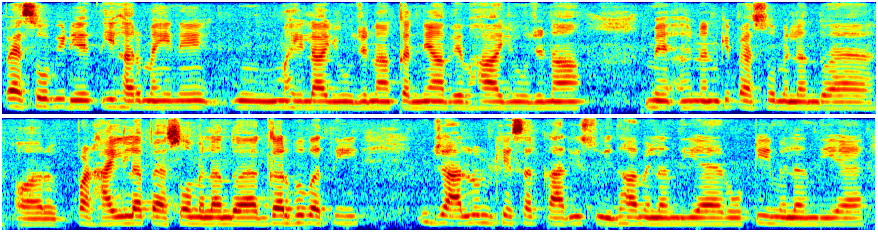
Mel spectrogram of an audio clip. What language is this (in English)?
Sindhi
